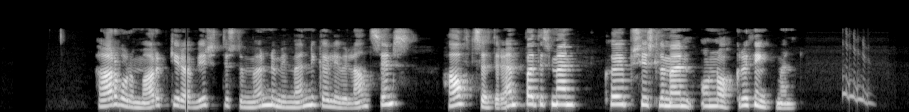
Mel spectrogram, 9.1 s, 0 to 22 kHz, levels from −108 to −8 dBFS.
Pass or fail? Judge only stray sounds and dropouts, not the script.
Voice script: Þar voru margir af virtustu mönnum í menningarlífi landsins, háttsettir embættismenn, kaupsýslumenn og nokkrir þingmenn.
fail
